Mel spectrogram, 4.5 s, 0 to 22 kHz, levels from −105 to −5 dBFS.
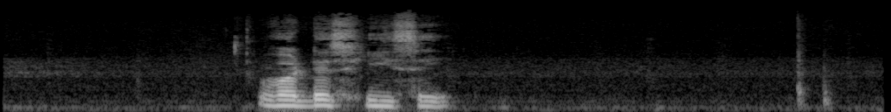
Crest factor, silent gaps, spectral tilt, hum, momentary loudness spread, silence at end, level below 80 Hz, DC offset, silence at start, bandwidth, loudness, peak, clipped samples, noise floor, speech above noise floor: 24 dB; none; -5.5 dB/octave; none; 12 LU; 0.45 s; -76 dBFS; under 0.1%; 1.3 s; 14 kHz; -37 LUFS; -18 dBFS; under 0.1%; -77 dBFS; 42 dB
